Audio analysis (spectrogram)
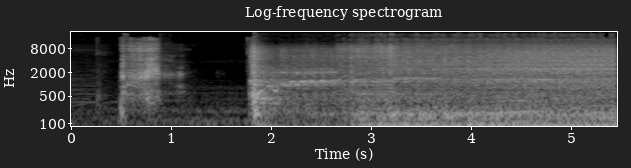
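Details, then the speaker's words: Renault Alpine GTA Turbo, mid-engine, abandoned for years in a storage locker, after hours of cranking with fuel pump audible and starting fluid added: short crank burst dies, second try catches into a steady, slightly rough idle with oil pressure; unplugged injector later found. "Man, it's getting better though. Oh, you know what? I don't like doing this, but I'm gonna put a little starting fluid in there."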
